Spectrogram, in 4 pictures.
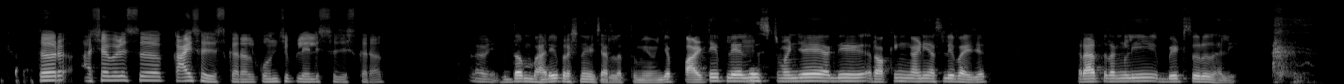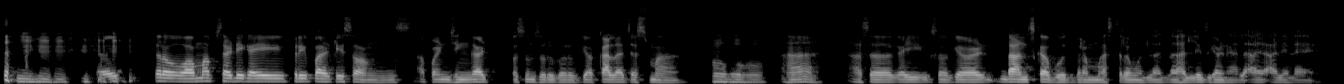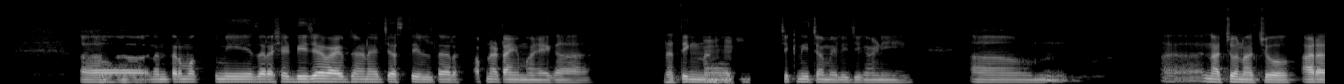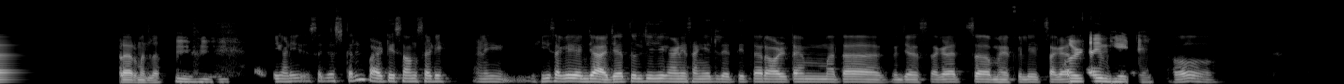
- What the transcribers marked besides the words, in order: tapping; mechanical hum; in English: "प्लेलिस्ट"; static; distorted speech; in English: "प्लेलिस्ट"; chuckle; in English: "राईट"; in English: "वॉर्म-अपसाठी"; in English: "वाइब्स"; chuckle; unintelligible speech
- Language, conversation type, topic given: Marathi, podcast, तू आमच्यासाठी प्लेलिस्ट बनवलीस, तर त्यात कोणती गाणी टाकशील?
